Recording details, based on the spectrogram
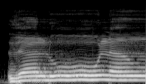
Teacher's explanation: kita samarkan bunyi fathah tanwin pada huruf lam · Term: ikhfa Hakiki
